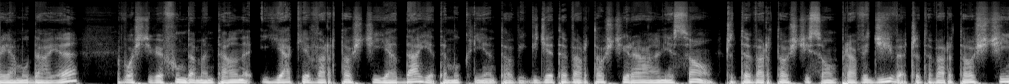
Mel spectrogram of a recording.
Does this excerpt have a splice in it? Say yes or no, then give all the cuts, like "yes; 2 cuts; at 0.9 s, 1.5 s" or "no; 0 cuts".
yes; 2 cuts; at 1.2 s, 7.2 s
